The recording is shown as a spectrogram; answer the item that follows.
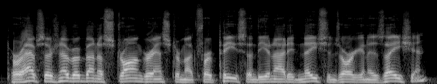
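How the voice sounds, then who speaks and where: A man's voice: medium pitch, fast talker, no echo. A man preaching a scripted radio sermon in an earnest, emphatic, oratorical manner, putting rhetorical questions to his listeners. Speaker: radio preacher and broadcast host.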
